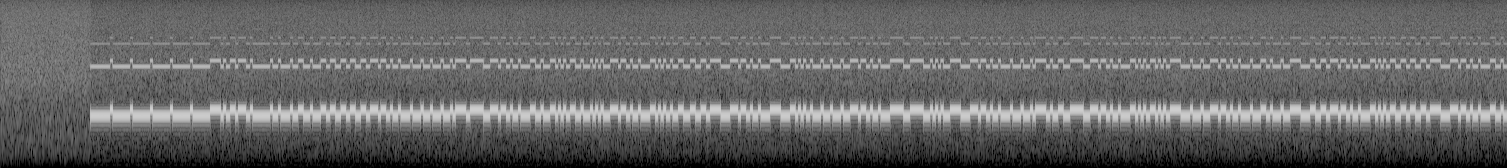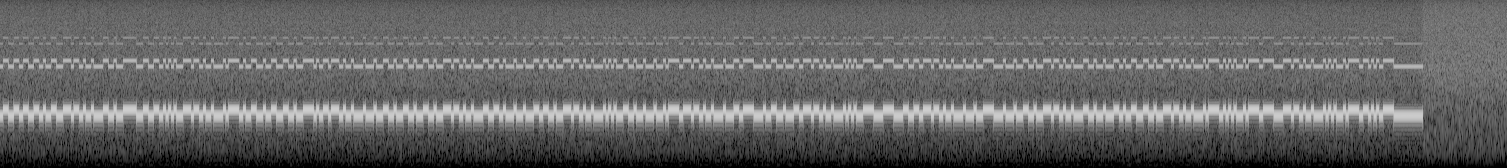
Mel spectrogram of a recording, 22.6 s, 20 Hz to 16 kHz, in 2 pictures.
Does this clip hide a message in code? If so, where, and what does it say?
Yes: RTTY (50 baud, 170 Hz shift) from 0.7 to 22.0 s, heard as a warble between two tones, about 1280 Hz centre. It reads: 2788 1135 0406 4289 9411 5569 1325 4491 7198 4889 0882 0586 3220 1000 8170 6013 7927 6998 1910 0720 3639 6349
